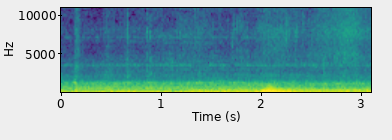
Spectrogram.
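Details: Steady low rumble of vehicle noise with no animal calls.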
